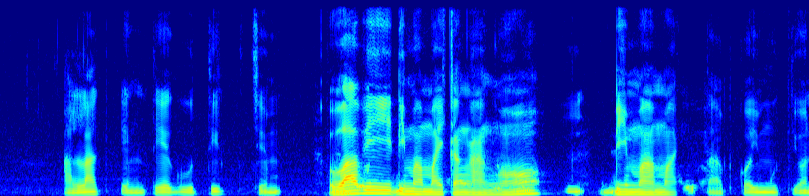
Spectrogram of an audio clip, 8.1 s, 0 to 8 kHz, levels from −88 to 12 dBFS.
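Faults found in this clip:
Speech suppressed in double talk: talker dips hard from 3.67 to 5.33 s, roughly 1.5 s chewed up, down about 35 dB at worst. Likely the echo canceller couldn't split near talk from loudspeaker echo and ducked everything. More dropouts at 5.55–5.78 s (about 40 dB), 5.96–6.14 s (about 20 dB) and 6.47–6.96 s (about 30 dB), each gouging chunks out while the far side talks over it.

Echo leak: short delayed copies of the far side come back at 4.63–4.68 s (about 15 dB under speech), 5.32–5.42 s (about 10 dB under, the most obvious one) and 6.96–7.08 s (about 30 dB under, faint). They trail the original by a steady ~0.2 s. Likely a loudspeaker-side canceller not fully removing what its mic picked up, so leftover scraps get sent back.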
